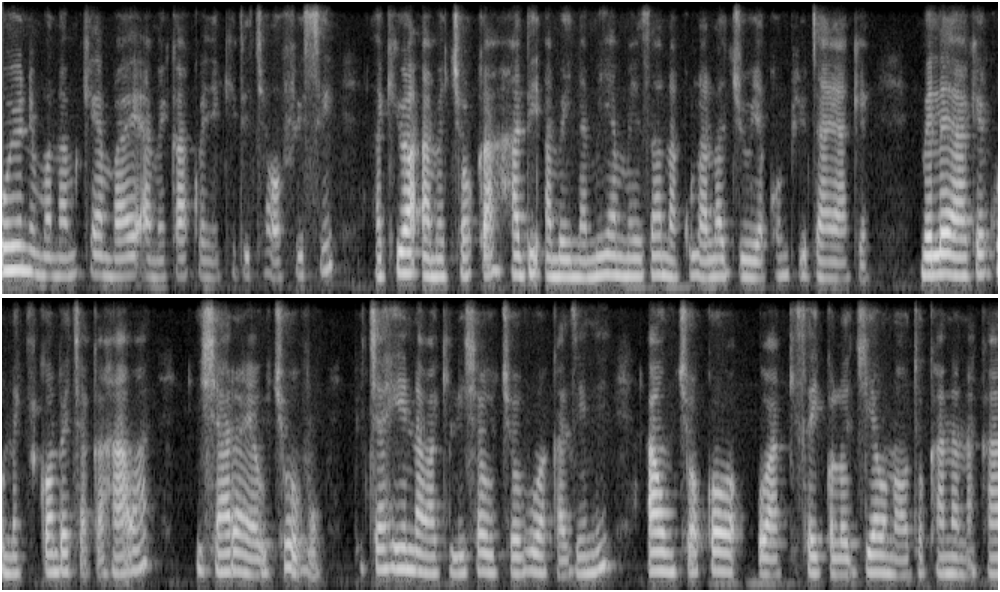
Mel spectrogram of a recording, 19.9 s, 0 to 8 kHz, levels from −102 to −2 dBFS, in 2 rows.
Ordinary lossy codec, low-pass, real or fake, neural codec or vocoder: Opus, 32 kbps; 7.2 kHz; real; none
